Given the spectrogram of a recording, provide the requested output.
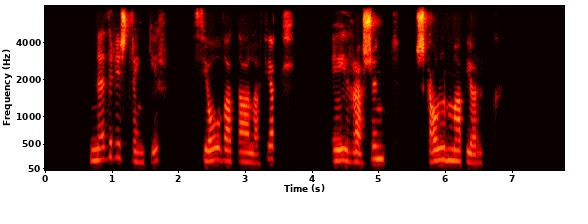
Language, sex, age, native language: Icelandic, female, 40-49, Icelandic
